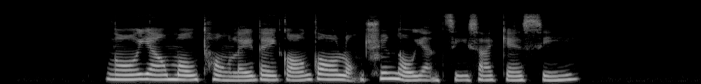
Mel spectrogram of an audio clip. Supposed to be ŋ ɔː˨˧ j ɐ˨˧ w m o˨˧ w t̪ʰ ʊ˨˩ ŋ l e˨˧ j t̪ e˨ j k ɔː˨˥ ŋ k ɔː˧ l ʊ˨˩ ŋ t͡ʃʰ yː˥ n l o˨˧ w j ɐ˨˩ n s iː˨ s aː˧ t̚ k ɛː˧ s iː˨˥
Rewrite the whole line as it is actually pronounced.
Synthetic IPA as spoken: ŋ ɔː˨˧ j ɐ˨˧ w m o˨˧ w t̪ʰ ʊ˨˩ ŋ l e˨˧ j t̪ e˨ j k ɔː˨˥ ŋ k ɔː˧ l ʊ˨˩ ŋ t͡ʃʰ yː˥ n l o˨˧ w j ɐ˨˩ n t͡s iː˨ s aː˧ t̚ k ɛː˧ s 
